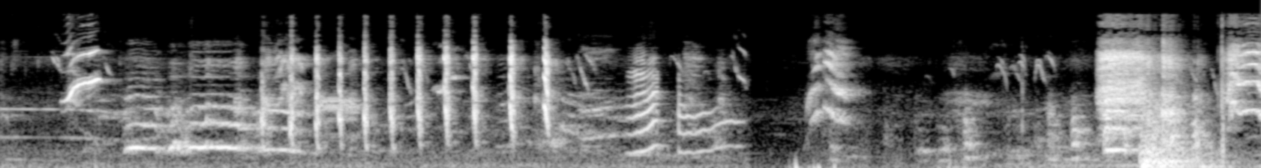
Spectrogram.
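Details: Pet yellow ring-necked parrot giving a fast run of sharp repeated notes, then upswept whistled chirps and squawky calls, ending with a loud harsh noisy burst near the end.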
